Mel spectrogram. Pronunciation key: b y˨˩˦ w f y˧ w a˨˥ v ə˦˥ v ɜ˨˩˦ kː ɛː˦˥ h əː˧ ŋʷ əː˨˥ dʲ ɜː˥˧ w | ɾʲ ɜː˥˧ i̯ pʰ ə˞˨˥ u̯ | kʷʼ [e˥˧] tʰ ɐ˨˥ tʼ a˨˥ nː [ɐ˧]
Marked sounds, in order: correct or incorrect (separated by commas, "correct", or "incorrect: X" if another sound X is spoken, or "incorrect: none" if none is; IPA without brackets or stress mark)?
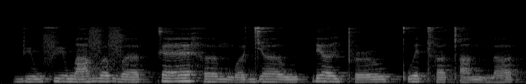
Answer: correct, incorrect: ɐ˨˥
